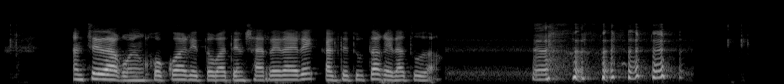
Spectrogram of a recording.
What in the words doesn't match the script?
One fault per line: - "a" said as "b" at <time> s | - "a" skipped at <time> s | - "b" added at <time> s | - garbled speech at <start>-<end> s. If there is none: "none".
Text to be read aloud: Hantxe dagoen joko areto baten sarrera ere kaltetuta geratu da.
none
